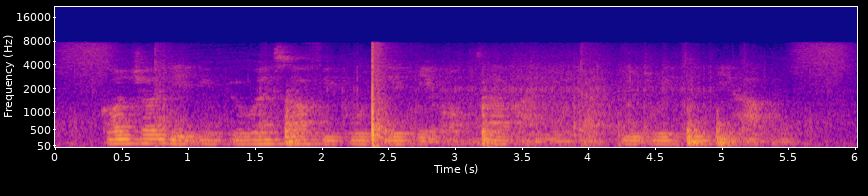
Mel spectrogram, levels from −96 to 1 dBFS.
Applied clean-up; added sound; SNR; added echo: none; Fire / Fireworks; 6 dB; reverberation time 0.6 s.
